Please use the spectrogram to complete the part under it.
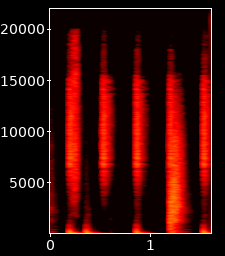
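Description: Soloed dry drum track with no effects in Soundtrap, a handful of punchy kick-and-snare hits in a quick groove, close and clean, with no voices.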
